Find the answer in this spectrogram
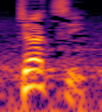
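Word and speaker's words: Jutze: How do you pronounce that guy's last name? Skip Jutz? Jutzy? Jutzy.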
